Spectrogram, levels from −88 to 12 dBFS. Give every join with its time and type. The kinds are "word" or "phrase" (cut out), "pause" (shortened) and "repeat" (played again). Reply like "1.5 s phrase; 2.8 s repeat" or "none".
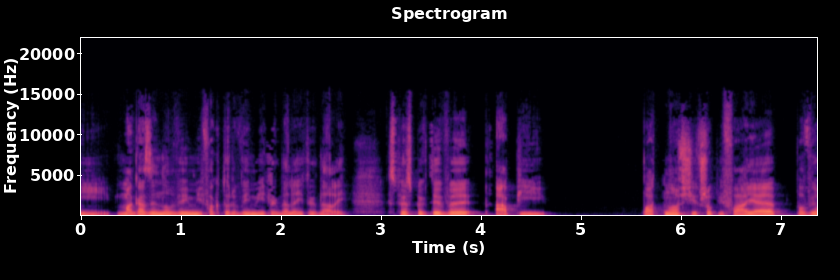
none

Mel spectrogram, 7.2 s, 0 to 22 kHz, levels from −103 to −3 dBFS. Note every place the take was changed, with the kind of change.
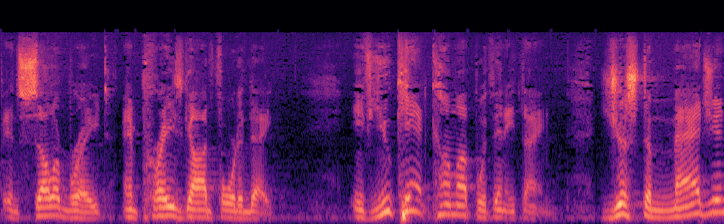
1.1 s pause

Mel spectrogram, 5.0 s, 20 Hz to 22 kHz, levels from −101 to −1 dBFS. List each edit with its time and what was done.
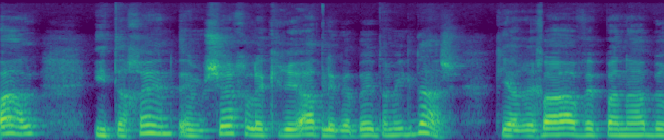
1.3 s word; 2.4 s word; 2.8 s word; 4.0 s word

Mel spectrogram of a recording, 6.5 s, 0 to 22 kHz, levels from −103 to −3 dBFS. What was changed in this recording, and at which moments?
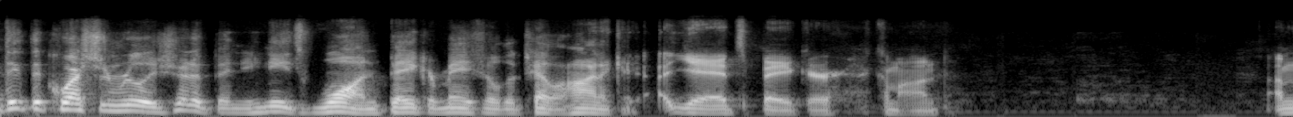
none

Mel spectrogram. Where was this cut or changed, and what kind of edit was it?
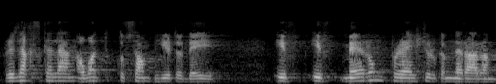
1.2 s word; 1.5 s word

